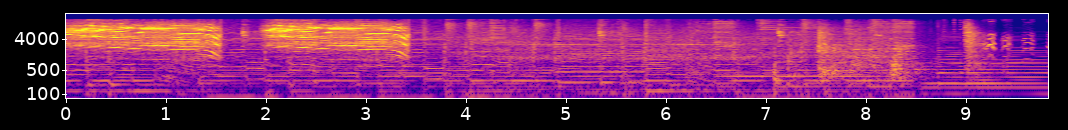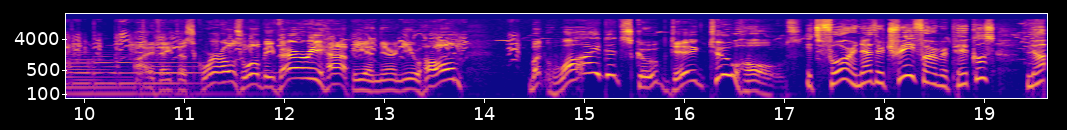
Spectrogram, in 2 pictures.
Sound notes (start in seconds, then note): 0.1 high-pitched Whirring; 7.1 clank!; 9.2 squirrels Chattering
